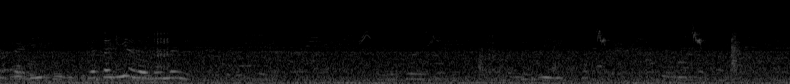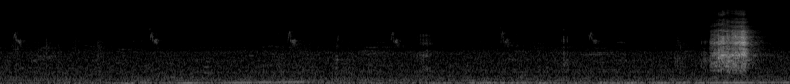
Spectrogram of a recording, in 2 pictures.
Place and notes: Recording of Blue-and-yellow macaws.
Ara blue et jaune (Ara ararauna)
